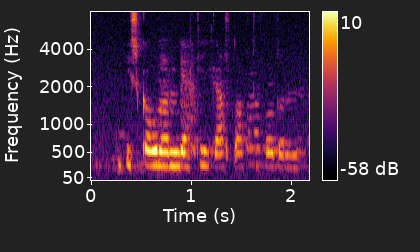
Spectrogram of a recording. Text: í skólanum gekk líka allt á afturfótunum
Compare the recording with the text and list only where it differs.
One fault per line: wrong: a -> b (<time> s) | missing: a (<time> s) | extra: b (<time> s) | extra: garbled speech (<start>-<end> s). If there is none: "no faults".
no faults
